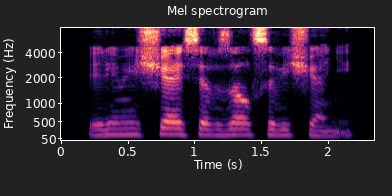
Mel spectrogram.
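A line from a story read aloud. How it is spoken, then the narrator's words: Sullen mutter. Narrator (Russian): хмуро буркнул Анах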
